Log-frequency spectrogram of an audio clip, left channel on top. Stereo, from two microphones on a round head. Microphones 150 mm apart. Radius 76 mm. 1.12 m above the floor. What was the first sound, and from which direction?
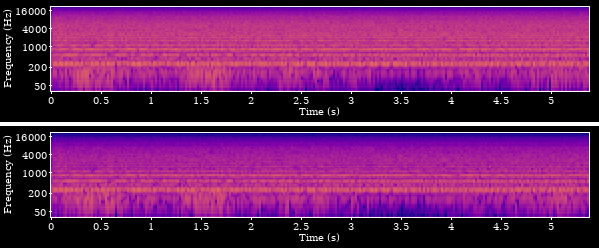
A drone, 45° left (ahead or behind).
